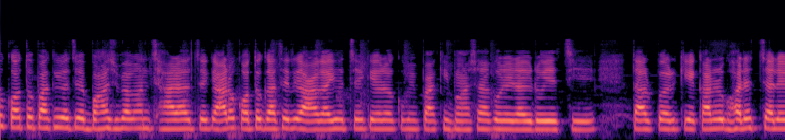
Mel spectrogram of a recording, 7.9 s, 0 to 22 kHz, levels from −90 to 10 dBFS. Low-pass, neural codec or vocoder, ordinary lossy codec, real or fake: none; none; none; real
